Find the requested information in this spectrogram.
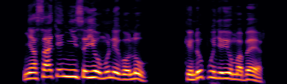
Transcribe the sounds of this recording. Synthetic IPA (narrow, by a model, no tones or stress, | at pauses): ɲasat͡ʃɛɲisejomoneɡɔlʊ | kendopwoɲd͡ʒejomabɛr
